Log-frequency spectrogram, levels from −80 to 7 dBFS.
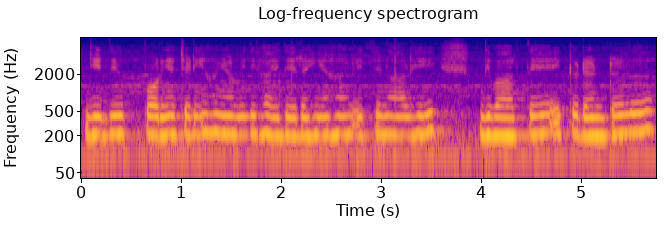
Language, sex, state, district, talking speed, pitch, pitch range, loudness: Punjabi, female, Punjab, Fazilka, 175 wpm, 210 Hz, 200-215 Hz, -15 LUFS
